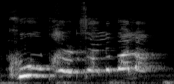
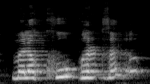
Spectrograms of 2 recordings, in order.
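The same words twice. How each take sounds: First: Mock crying, very high and drawn out; hammed-up squeaky sob through the words; Deepali's tearful wail. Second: Imitating hurt, pitch climbing; mock upset, lifting higher toward tears; Deepali's hurt plea. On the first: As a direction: wail it slowly like a melodramatic crybaby. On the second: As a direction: lightly act out wounded feelings. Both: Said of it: "असं ती म्हणत होती दीपाली".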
